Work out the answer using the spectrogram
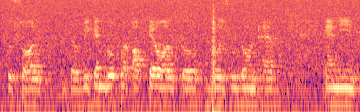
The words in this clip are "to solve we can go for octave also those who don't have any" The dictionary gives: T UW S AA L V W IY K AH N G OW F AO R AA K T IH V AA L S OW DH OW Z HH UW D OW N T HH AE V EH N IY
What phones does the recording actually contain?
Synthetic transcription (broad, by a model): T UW S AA L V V IY K AH N G OW F AO R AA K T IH AA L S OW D OW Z HH UW D OW N T HH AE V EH N IY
